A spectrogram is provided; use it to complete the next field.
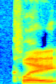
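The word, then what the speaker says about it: Klei: at Clay Entertainment. That's spelled K L EI.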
